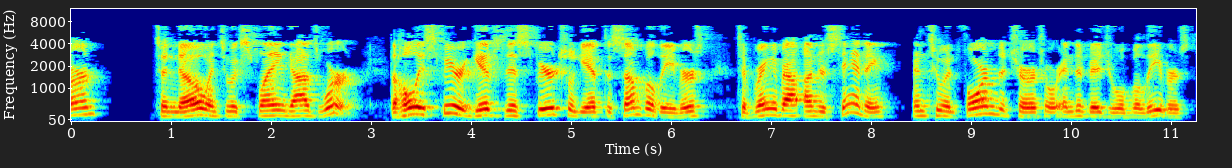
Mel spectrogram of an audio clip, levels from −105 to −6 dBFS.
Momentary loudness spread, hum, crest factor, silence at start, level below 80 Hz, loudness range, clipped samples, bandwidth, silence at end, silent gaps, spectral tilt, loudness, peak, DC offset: 10 LU; none; 18 dB; 0 s; -76 dBFS; 4 LU; under 0.1%; 7.6 kHz; 0.1 s; 0.41-0.80 s, 8.34-8.41 s; -4.5 dB/octave; -19 LUFS; -2 dBFS; under 0.1%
